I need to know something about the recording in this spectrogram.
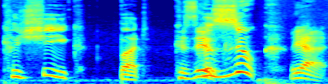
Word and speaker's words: Kashyyyk: Tell your nerd friends next time they bring up Kashyyyk, as they do, Yeah. from that time it's to time. technically it's Kazook. You know, in the I 1978 think you holiday mean special, Kazook. they pronounce Kazook, which is the first appearance of.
